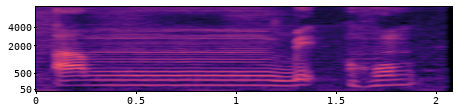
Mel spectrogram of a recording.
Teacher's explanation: ہے وہ موجود ہے اقلاب کا قاعدہ لگے گا میم بق نون کی جگہ میم کی آواز نکلے گی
